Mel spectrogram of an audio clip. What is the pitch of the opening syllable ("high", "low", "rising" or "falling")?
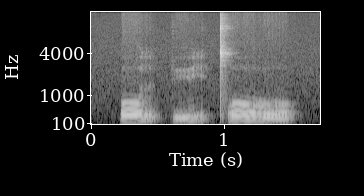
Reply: high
